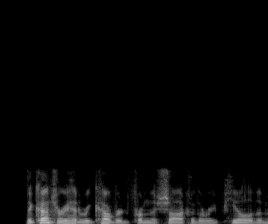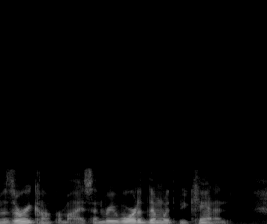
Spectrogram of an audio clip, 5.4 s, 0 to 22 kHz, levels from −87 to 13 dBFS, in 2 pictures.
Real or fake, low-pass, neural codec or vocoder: real; 5.4 kHz; none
